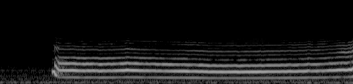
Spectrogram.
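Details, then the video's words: Dexter the whippet protests the camera with an unbroken, drawn-out whining howl. It starts abruptly, holds a fairly level pitch for three seconds and lifts slightly at the very end. "Whippet protesting camera"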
